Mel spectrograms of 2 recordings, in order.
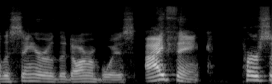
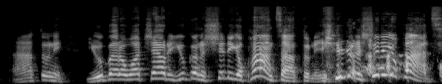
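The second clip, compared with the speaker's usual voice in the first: terrible put-on Italian accent, pitched up; 7 semitones higher, 3 dB louder than usual. Retelling what a mother told her son Anthony, terrible Italian immigrant accent. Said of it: "in my best Italian immigrant accent".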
